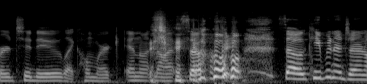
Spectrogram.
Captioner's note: laughing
